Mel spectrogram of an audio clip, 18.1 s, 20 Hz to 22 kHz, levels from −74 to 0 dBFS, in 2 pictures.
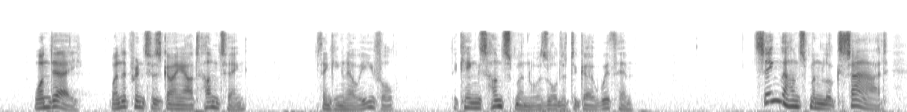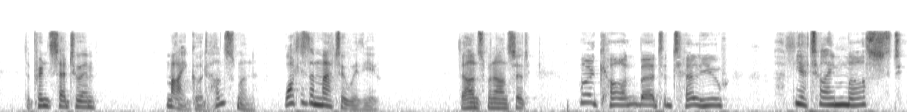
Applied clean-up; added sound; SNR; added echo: none; none; none; none.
